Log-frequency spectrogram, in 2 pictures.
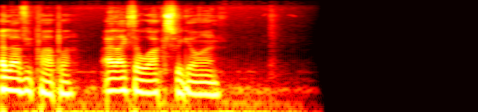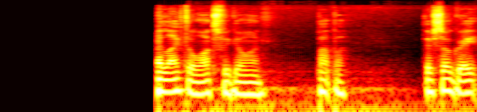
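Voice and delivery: happy, doting, gushing put-on dog voice. Voicing the dog who looks up lovingly: happy put-on dog voice. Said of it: "he's looking at me real happy like".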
